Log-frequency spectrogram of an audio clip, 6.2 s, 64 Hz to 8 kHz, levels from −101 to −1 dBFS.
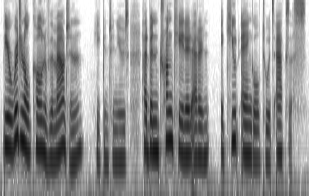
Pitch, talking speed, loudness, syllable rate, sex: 190 Hz, 175 wpm, -19 LUFS, 5.6 syllables/s, female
